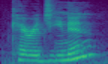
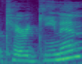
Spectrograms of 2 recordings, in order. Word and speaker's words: carrageenan: guar gum xanthan gum carrageenan or carrageenan depending on how you prefer to pronounce that these things disrupt the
